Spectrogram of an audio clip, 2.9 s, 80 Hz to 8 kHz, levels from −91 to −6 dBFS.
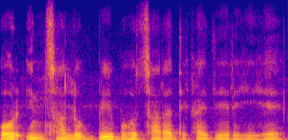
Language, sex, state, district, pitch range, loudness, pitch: Hindi, male, Arunachal Pradesh, Lower Dibang Valley, 90-115 Hz, -20 LUFS, 105 Hz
